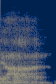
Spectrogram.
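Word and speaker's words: יחל: 야할. 야할 한번 해보세요. 야할. 기다리다. 야할. 예, 기다리다. 자, 여러분이 지금 이 발음을 하는 거는 제가 지금 녹화트가 보내드릴 거거든요.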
